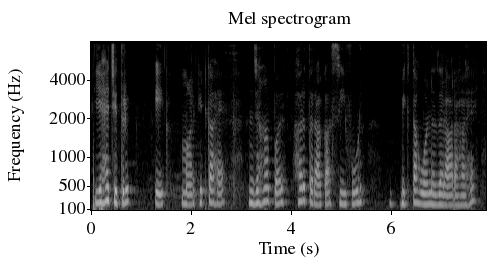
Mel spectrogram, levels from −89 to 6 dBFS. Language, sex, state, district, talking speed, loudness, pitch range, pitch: Hindi, female, Bihar, East Champaran, 130 wpm, -35 LUFS, 185-215 Hz, 200 Hz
